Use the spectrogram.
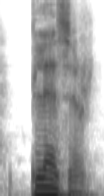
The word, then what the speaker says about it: blizzard: blizzard. طبعا الآر يعني لا تنطق. تمام. blizzard. لكن أنت لما تهجيها blizzard، أوكي، الآر بتبين معك، لكن هي blizzard.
